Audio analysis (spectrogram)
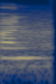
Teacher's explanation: حمزہ تا زبر ات، تا کو ہلائیں گے نہیں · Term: جزم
